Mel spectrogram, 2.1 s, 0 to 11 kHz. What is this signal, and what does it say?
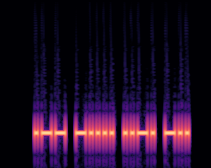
Morse code, heard as a keyed tone, about 45 wpm, 700 Hz. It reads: W6FD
